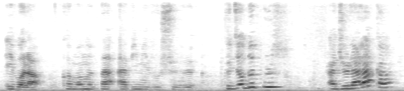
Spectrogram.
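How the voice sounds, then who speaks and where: A woman's voice: medium pitch, big pitch swings, fast, slight background noise. A young woman vlogging casually to her phone camera, chatty and playful, with frequent fillers and laughs. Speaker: dance vlogger. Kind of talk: casual vlog chat to camera. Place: at home, then cycling outdoors and at a café.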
